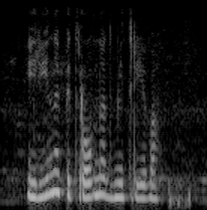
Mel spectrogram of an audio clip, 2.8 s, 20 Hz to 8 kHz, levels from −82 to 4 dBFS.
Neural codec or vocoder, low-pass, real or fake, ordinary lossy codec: none; 7.2 kHz; real; AAC, 48 kbps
